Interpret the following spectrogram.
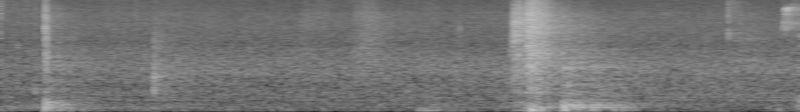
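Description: A door knocking shut: a sharp knock shortly after the start, then a louder thud about four seconds in followed by a couple of softer thuds.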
